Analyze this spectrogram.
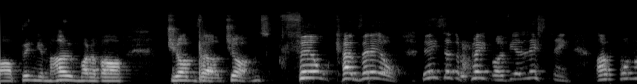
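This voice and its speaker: A man's voice: high voice, fairly bright tone. A man in his forties hosting a casual livestream chat from home, rambling and teasing. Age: 40s. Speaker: host.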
